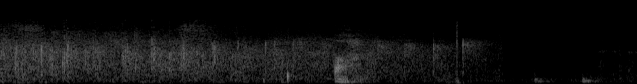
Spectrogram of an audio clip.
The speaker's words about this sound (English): Uh, so can we have a big round of applause for Mary, everybody? Great stuff, great stuff.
